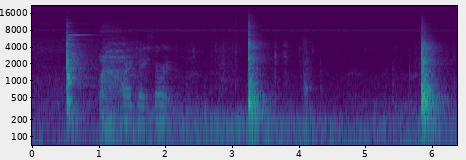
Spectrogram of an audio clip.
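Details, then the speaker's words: Bus engine that had sat since the late 1970s, batteries hooked up and starter fluid sprayed in: three sharp metallic clacks with no cranking; starter seems to engage but just hits the flywheel, suspected not meshing with the flywheel teeth. "so it sounds like the starter is engaging but it's just hitting the the flywheel"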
